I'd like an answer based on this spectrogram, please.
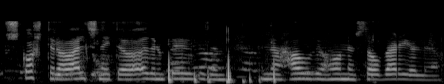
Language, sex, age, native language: Icelandic, female, 50-59, Icelandic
